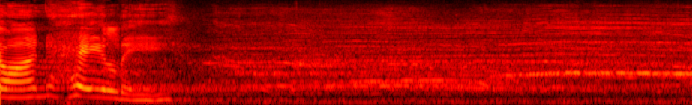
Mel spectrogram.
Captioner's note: audience cheers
